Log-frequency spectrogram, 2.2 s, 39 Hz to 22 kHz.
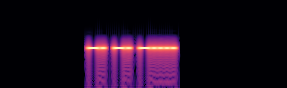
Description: Morse code, heard as a keyed tone, about 50 wpm, 700 Hz. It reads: NN6
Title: Common Cut Numbers - 3-Digit 50wpm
